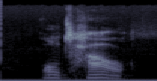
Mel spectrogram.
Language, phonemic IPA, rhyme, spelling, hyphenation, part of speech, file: Dutch, /ɔntˈɦaːl/, -aːl, onthaal, ont‧haal, noun / verb, Nl-onthaal.ogg
- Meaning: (noun) welcome; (verb) inflection of onthalen: 1. first-person singular present indicative 2. second-person singular present indicative 3. imperative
